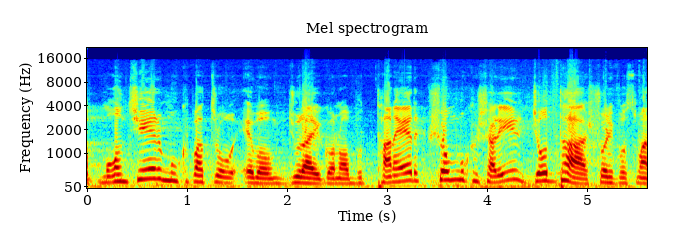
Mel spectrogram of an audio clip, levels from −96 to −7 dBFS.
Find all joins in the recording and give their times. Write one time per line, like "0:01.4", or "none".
none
